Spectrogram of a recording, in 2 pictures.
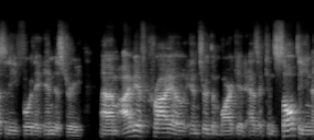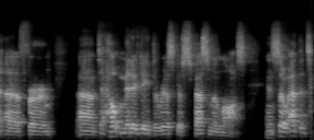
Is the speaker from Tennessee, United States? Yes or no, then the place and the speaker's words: no; Anderson, Indiana, United States; moved away as an adult; also born or lived in Hohenfels, Germany; I grew up in a place called Anderson, Indiana, a little north of Indianapolis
